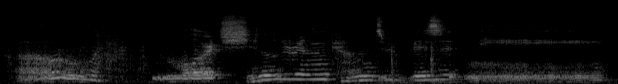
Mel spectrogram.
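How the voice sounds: A man puts on a croaky character voice, speaking at a very slow pace over clear background noise.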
